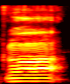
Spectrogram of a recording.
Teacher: ராங்கிறதுக்கு நாக்கு மேல போயிட்டு படணும். நான் சொன்னேன் படணும் சொல்லி படுற இடத்துல பட்டாதான் அந்த ராட உச்சரிப்புல சவுண்ட் வரும், அல்லது வராது.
